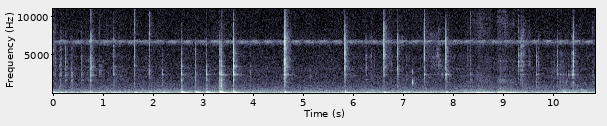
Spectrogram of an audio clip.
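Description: Long fingernails tap on the hollow composite frame and throat of a graphite composite tennis racket decorated with rhinestones. Quick, irregular clicking taps come at a steady pace, each with a sharp bright tick and a short dull low knock underneath. The taps sit over a quiet low rumble and a faint steady high tone.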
